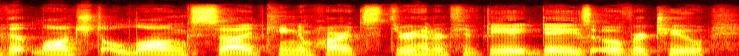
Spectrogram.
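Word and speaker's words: 358/2 Days: This is a Japanese exclusive Kingdom Hearts themed DSi that launched alongside Kingdom Hearts 358 Days Over 2. Yes, that's how you actually pronounce it.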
